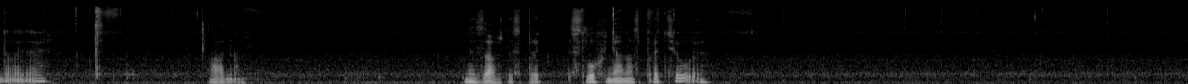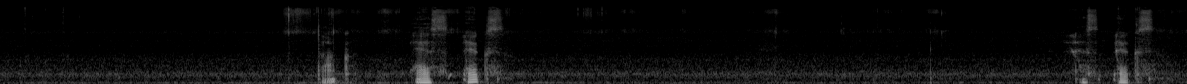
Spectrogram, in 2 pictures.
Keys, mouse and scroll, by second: 5.4 alt+shift+click, 8.7 super+z, 9.1 super+z, 15.5 s, 16.4 x, 19.3 Escape, 22.4 s, 23.1 x.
